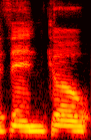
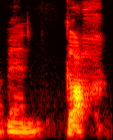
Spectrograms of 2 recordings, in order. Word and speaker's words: Van Gogh: cool this painting by van gogh of irises or van gaal i think is the right way to say it one of my favorite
